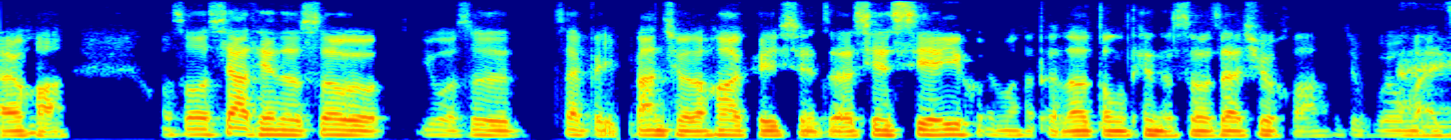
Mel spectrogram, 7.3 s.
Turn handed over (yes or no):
yes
